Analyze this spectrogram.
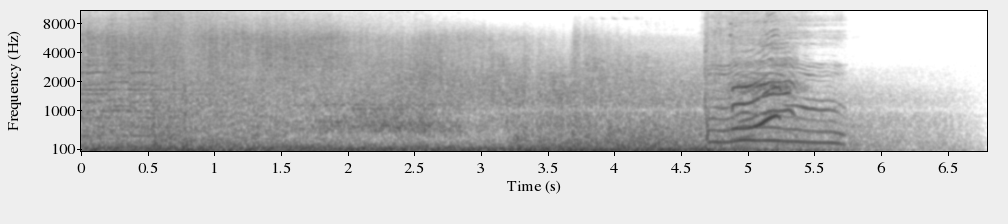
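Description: A deep, roaring rumble of an explosion billows on.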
